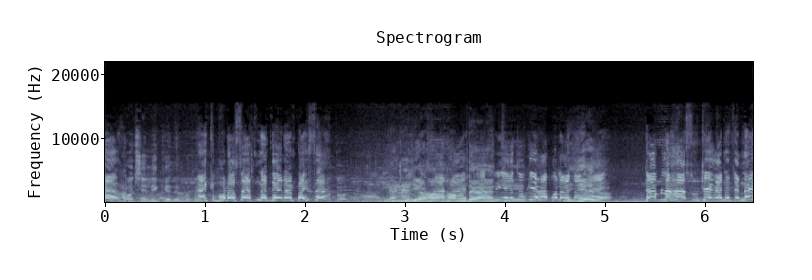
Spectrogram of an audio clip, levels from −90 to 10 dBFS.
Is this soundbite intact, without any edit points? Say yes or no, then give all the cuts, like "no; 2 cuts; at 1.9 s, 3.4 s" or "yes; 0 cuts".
yes; 0 cuts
